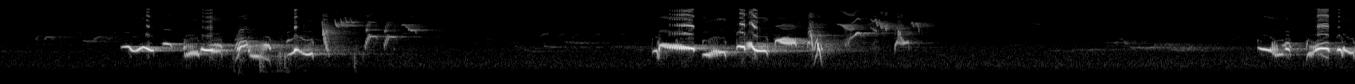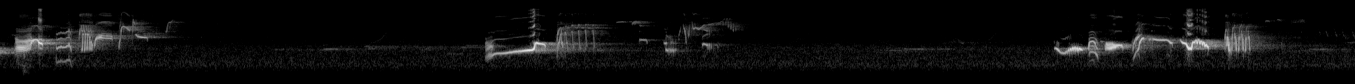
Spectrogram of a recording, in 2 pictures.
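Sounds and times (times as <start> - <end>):
common blackbird song: 0.4 - 4.3, 5.3 - 9.3, 10.8 - 15.4, 16.8 - 21.0, 24.1 - 27.1.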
